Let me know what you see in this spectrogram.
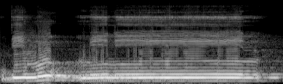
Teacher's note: حمزہ کو اوپر جزم ہے، یہاں پر جھٹکا لگے گا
